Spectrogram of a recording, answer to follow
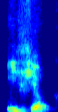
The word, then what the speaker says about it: Ifioque: know more about your location and also your pronunciation of your name. Okay, thank you very much Sonia. My name is Eio.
